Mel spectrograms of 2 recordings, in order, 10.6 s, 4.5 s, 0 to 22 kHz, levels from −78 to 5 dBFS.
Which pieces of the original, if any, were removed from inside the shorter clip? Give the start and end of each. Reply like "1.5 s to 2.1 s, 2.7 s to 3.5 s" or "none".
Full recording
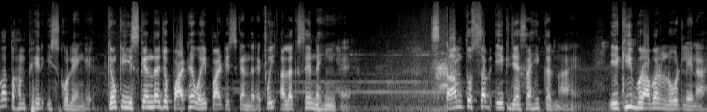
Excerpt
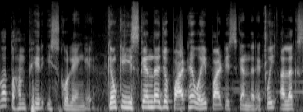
none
